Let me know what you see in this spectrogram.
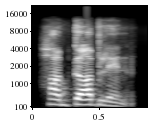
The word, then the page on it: hobgoblin: Indian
